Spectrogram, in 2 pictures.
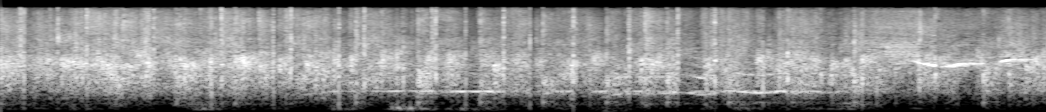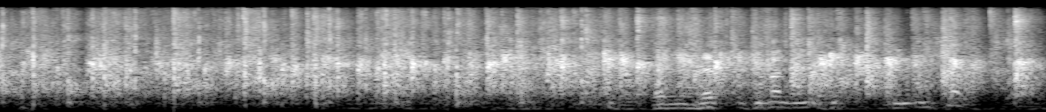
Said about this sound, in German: Dafür natürlich ein mega fetter Applaus.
